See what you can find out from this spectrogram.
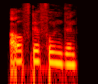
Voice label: "aufgefunden", German; adjectives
